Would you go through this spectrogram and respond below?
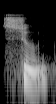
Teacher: Soon is just an oo sound, so round your lips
